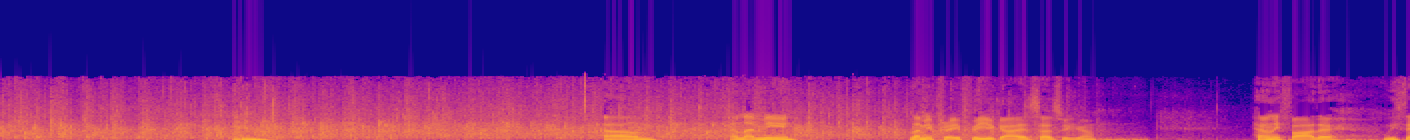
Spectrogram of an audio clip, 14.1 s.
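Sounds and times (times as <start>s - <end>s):
church audience applause: 0.0s - 11.0s
speech: 2.4s - 2.8s, 6.0s - 6.7s, 7.3s - 8.0s, 9.1s - 11.1s, 12.5s - 14.1s.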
